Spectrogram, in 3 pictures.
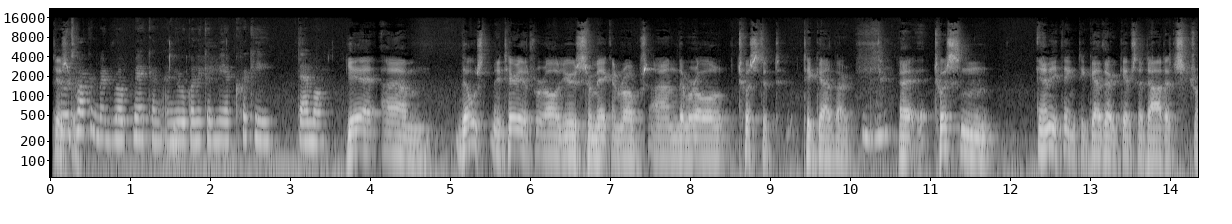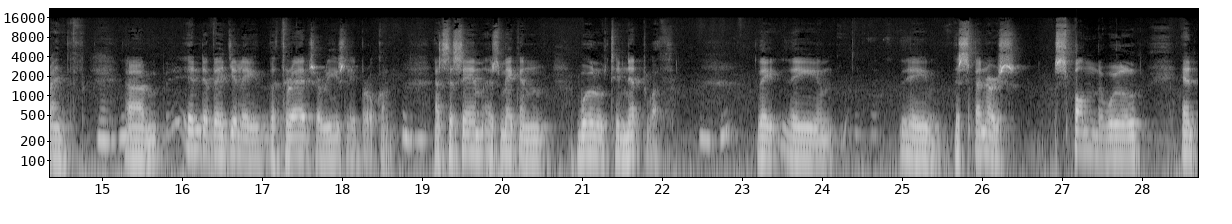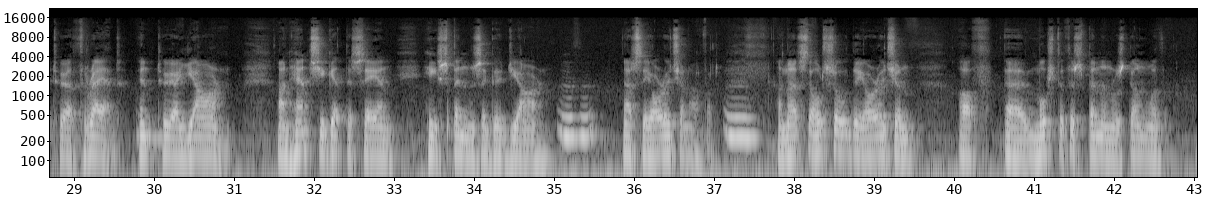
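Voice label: passage, dialects ni; interview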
